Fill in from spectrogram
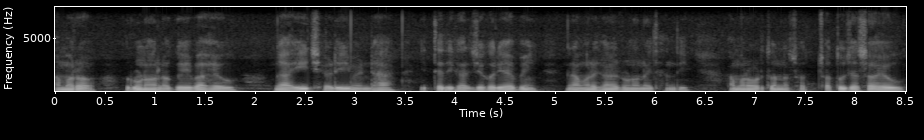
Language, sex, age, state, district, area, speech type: Odia, male, 18-30, Odisha, Nayagarh, rural, spontaneous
